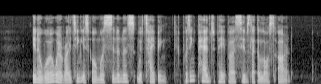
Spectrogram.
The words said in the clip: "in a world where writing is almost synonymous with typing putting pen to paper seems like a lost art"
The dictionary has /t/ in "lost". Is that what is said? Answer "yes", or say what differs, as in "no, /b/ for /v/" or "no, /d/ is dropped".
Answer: yes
